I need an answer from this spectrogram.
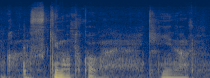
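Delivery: soft, hushed whisper.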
